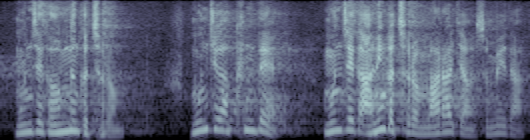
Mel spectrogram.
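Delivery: usual speaking voice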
